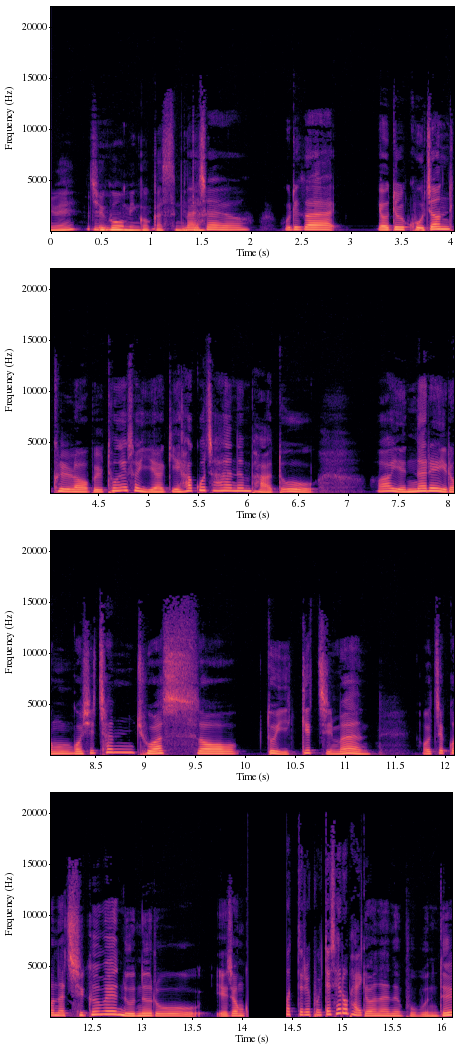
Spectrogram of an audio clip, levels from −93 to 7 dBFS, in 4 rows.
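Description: At 14.06 s the speech cuts out for about 390 ms, until 14.45 s: a playback stall, likely from the player running short of data or its thread being blocked. The waveform drops to a flat line and the spectrogram shows a clean vertical gap before the sound resumes.

From 14.45 s to 15.23 s comes catch-up at higher speed, as the player resamples its backlog at 1.5 times normal rate. The speech sounds hurried and raised by around seven semitones. On the spectrogram the harmonics and formants shift upward, and the waveform's syllable envelopes appear compressed in time until normal playback returns.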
